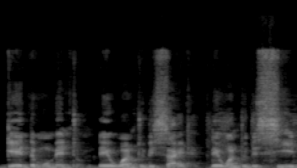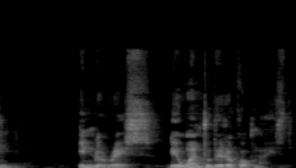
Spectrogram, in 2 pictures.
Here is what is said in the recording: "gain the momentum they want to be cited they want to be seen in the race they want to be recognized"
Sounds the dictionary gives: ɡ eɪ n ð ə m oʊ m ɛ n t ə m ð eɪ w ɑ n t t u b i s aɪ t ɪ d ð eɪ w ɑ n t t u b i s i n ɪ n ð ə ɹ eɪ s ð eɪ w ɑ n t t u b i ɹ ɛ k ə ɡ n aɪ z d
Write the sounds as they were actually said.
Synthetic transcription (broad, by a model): ɡ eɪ n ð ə m oʊ m ɛ n t ə m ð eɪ w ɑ n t t u b i s aɪ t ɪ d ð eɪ w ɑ n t t u b i s i n ɪ n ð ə ɹ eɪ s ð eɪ w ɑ n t t u b i ɹ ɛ k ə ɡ n aɪ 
